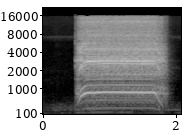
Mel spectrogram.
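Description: Motor of a small rechargeable electric garlic chopper spinning its bare blade with the cup off, running unloaded. It starts about half a second in as a steady high whine, runs for about a second and a half, and winds down just before the end.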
